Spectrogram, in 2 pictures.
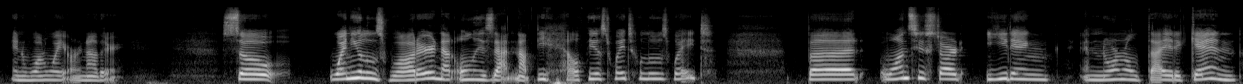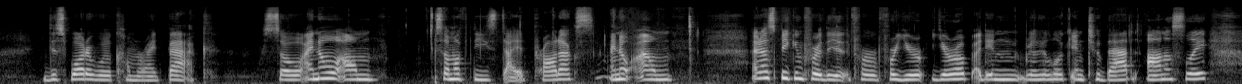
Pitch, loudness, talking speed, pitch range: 230 Hz, -19 LUFS, 155 wpm, 215-250 Hz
